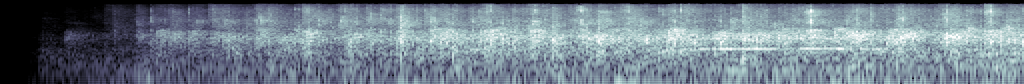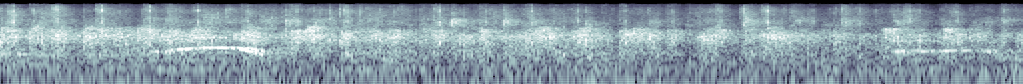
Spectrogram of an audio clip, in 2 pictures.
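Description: A crowd chatters and cheers loudly in a large echoing room.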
